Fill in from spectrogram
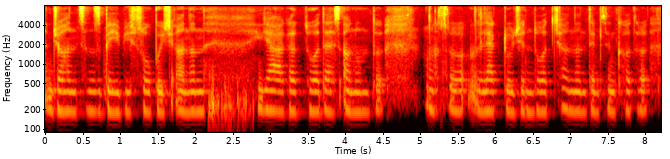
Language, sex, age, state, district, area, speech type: Kashmiri, female, 30-45, Jammu and Kashmir, Shopian, rural, spontaneous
